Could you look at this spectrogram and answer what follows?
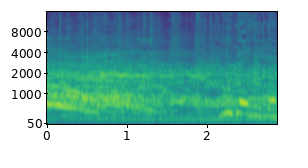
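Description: Concert crowd at the Bowery Ballroom in New York cheering and whooping loudly and continuously, with a voice speaking over the noise.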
